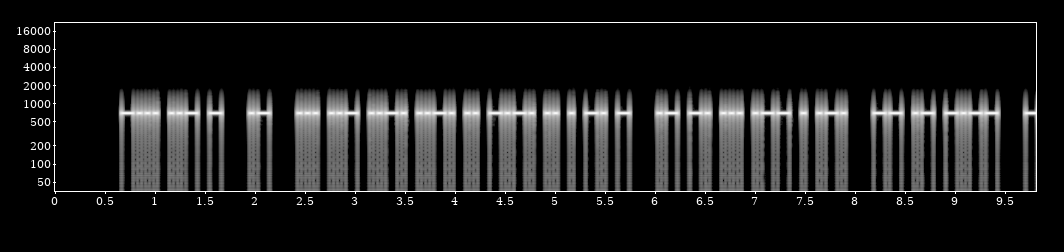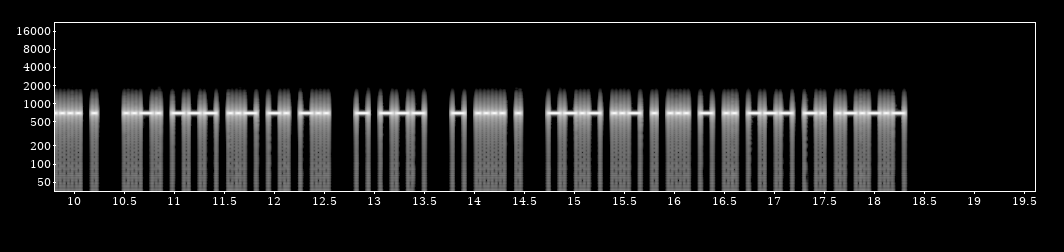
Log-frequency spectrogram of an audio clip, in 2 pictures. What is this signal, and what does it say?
Morse code, heard as a keyed tone, about 30 wpm, 700 Hz. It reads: BUT A SUFFICIENT ANSWER MAY BE FOUND TO THE QUESTION.
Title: Sentences from Top 1400 Words 30wpm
